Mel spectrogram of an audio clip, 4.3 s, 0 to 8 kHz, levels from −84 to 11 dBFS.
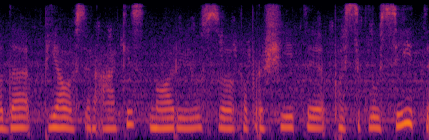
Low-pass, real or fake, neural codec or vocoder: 7.2 kHz; real; none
